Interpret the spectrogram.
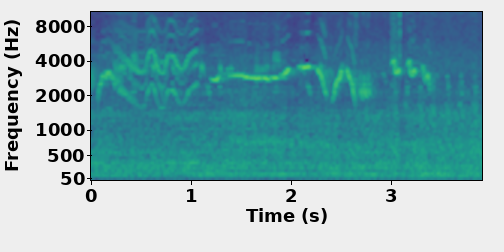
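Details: Pet Chinese hwamei singing in its cage, excited. Quick, warbling whistles loop up and down, followed by a long drawn-out whistle and a few sharp downslurred notes, with a low steady hum underneath.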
